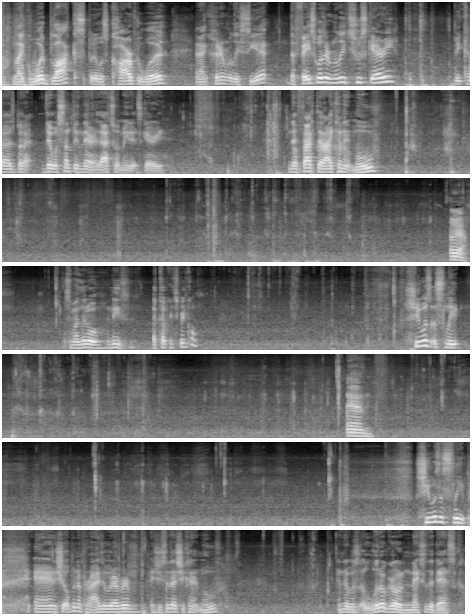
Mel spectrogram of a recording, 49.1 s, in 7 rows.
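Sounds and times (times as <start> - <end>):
faint chewing mouth noises: 12.9 - 22.0, 28.2 - 41.1.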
